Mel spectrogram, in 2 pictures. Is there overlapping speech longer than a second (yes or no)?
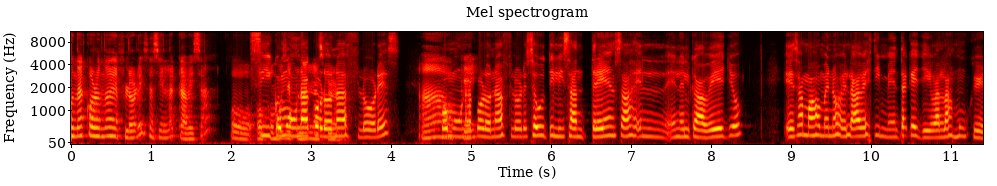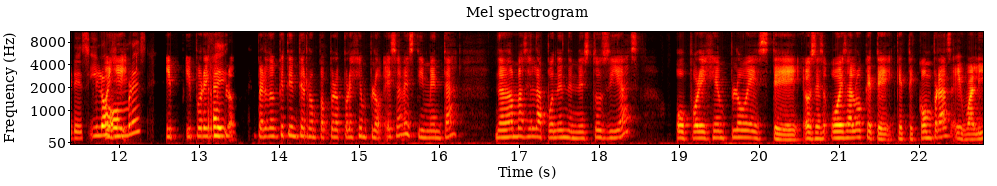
yes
